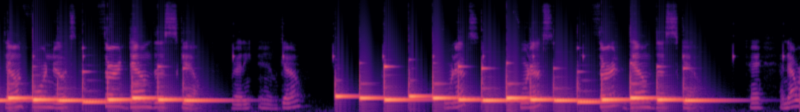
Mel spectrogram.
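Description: Marimba struck with yarn mallets, playing an even run of single notes that steps down the scale. It plays two passes with a short break just before the middle, and each bar rings briefly after it is struck.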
